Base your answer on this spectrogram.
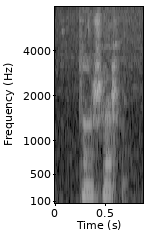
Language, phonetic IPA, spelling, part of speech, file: Polish, [ˈpɔʒar], pożar, noun, LL-Q809 (pol)-pożar.wav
